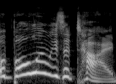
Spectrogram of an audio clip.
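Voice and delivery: high, fast and emphatic; emphatic high declaration. Acted. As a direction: proclaim it to everyone. Mock proclamation to people.

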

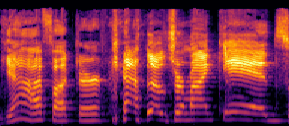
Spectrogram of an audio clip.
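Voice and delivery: high, laughing careless brag; mock brag. Lionel mocking his son's brag in a high, laughing voice. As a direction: blurt it like a proud fool.

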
